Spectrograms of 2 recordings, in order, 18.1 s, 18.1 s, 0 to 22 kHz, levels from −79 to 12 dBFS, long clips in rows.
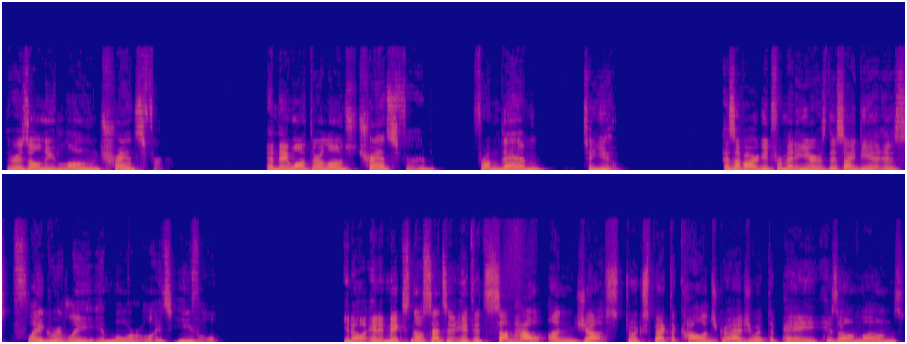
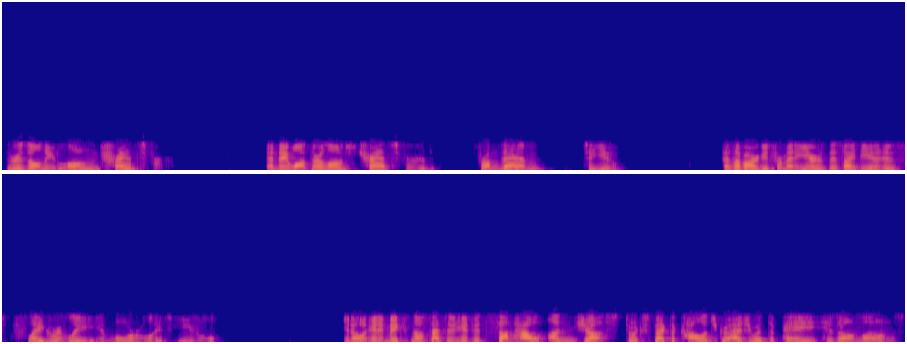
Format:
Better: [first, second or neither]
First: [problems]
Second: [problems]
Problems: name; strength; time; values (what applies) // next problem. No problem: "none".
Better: first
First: none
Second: phone-call audio; nothing above 3.5 kHz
